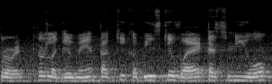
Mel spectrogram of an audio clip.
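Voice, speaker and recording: The speaker moves at a moderate pace, with light background noise behind. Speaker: product reviewer. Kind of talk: tutorial. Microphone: phone near.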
